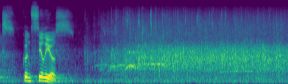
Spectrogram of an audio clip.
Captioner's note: applause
